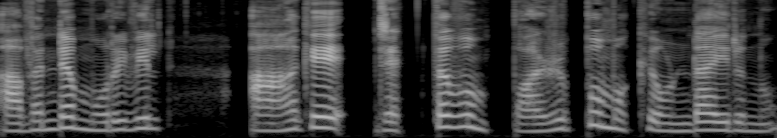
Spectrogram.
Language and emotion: Malayalam, disgusted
